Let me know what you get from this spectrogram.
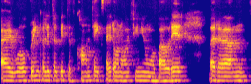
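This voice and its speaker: A woman in her thirties speaks in an earnest, reflective way with a low voice. Her voice carries a noticeable room echo, as if recorded in a bare space. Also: completely flat delivery, moderate pace, narrow, tinny audio. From Romania. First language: Romanian. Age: 30s. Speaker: interviewer. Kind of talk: conversational interview. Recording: roomy echo.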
